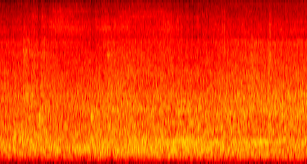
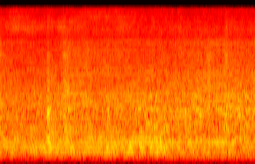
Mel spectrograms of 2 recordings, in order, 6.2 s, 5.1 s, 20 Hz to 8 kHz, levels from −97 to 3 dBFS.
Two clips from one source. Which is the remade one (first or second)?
second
